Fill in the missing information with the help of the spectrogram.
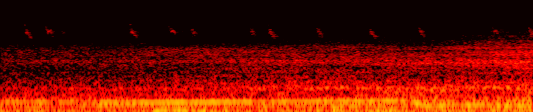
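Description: A small bird chirping: short, high chips that slide downward, repeated about every half second, over a low steady hum.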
